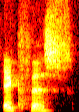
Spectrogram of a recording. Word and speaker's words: ichthy5: It's pronounced ichthus.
